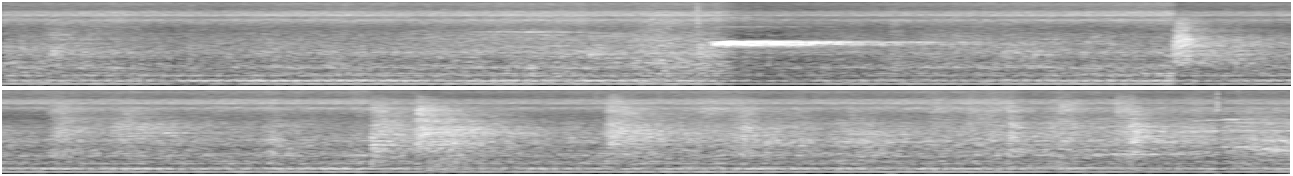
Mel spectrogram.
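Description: Ice hockey game in a rink: a steady low hum throughout, a short referee's whistle about four seconds in, then sharp clacks of sticks and puck on the ice and boards as play restarts from the faceoff.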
